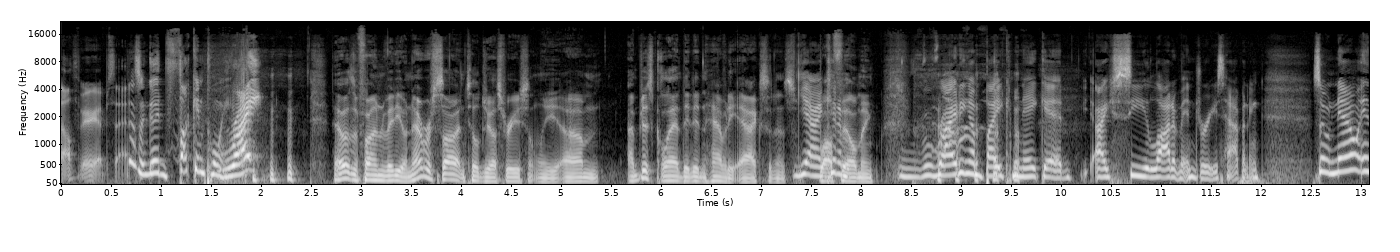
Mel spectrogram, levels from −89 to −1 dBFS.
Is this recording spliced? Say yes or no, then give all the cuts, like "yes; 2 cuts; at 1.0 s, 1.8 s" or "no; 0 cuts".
no; 0 cuts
